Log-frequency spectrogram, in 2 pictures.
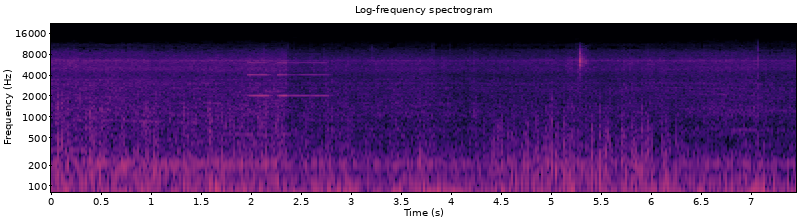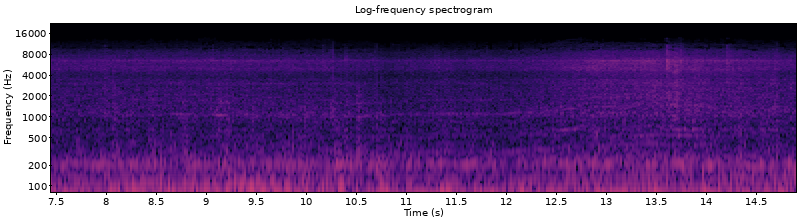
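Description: Renault Twingo race car's engine running as it drives slowly, heard from inside its stripped-out cabin as a steady low drone. A short electronic beep sounds about two seconds in.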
